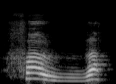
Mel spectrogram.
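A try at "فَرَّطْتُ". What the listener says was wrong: the ta is there, darling, so we have to make sure that the sound comes into this word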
